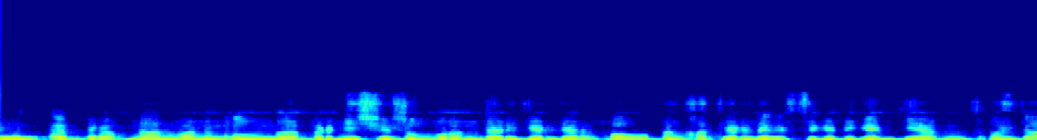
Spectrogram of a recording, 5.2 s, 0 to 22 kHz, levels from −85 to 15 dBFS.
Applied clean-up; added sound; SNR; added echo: neural mask model DeepFilterNet 3.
